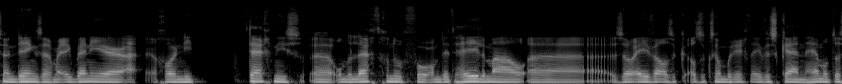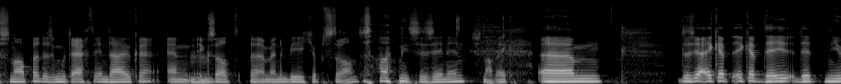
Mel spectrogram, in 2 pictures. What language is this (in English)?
Dutch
